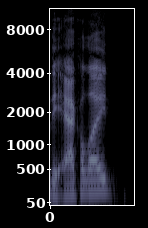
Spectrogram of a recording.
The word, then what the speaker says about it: The Acolyte: The Acolyte? – Yeah.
